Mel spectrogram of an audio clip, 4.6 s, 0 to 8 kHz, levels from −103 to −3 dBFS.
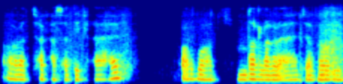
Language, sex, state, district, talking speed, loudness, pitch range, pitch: Hindi, female, Bihar, Purnia, 195 wpm, -30 LUFS, 165-175 Hz, 165 Hz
